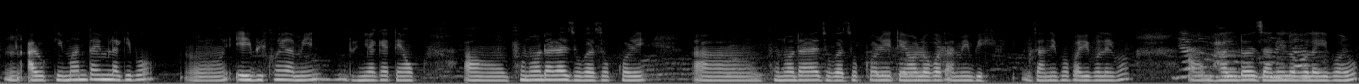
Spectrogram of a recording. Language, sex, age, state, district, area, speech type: Assamese, female, 45-60, Assam, Charaideo, urban, spontaneous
